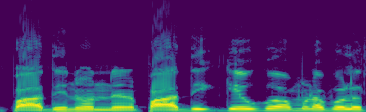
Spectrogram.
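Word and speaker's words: പതിനൊന്ന്: লিখে দিয়েছি পাদিন অন্যে এখানে দুইটা ন উচ্চারণ হবে পাদিন অনন্যে পাদি কেউ কেউ আমরা বলে থাকি পাদে অন্যে তো পাদে অন্যে এটা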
